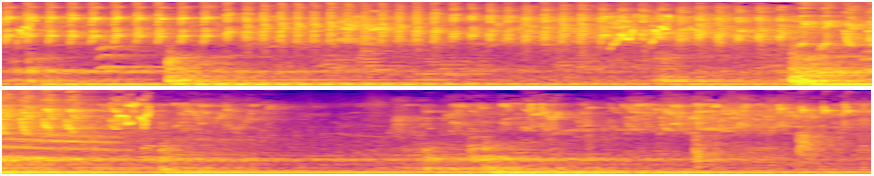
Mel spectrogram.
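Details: Lovebird during a practice singing contest for mental training: dense, shrill chattering pulses for the first five seconds, then softer broken chirps, with thumps and people's voices in between.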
